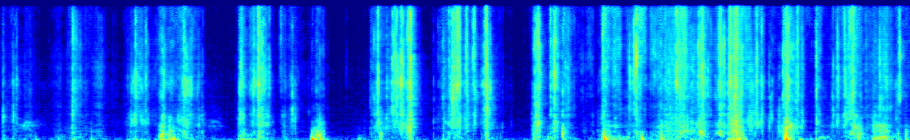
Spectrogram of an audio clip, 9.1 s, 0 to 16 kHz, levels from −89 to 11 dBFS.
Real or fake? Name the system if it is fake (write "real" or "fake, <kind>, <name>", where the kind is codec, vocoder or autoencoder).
fake, vocoder, Vocos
